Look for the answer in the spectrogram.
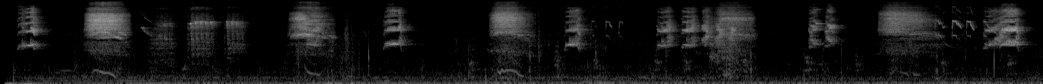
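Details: Oriental magpie-robin (kacer) in full breeding condition, described as kembung and mbagong; loud harsh, hissing bursts alternate with short sharp chirps and brief whistled notes, roughly every one to two seconds, with quiet gaps between.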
